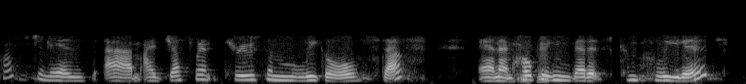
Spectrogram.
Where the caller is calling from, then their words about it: Seattle, Washington, United States; I'm calling from Seattle.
